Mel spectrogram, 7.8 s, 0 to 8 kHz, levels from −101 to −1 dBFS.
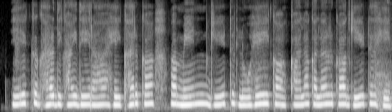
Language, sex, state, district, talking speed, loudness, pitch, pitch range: Hindi, female, Maharashtra, Solapur, 130 wpm, -12 LUFS, 225 Hz, 210-235 Hz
